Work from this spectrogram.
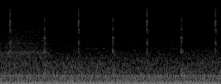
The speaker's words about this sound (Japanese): あれなんか今日に限ってなんかやたらと車が走ってますねなんでこんな道をこんなに車が走ってるんだろう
